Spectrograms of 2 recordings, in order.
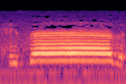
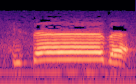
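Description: First: The final b has no vowel after it. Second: The final b leans toward an a sound. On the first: The speaker calls it right. "بلکه باید به طور ساکن تلفظ بشه" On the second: The speaker calls it wrong. "همچنین به طرف فتحه حساب این هم باز غلط هست"

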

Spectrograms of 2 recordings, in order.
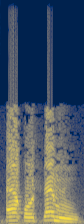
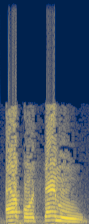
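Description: No difference in how they are said.

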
